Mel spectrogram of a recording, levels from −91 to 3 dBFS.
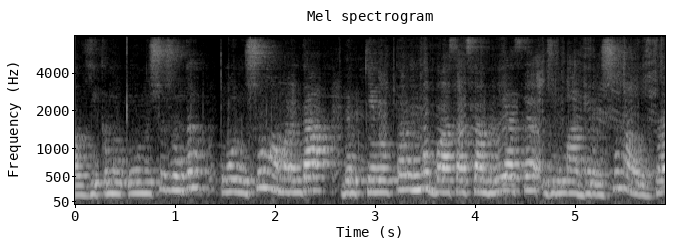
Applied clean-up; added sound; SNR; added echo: neural separator model SepFormer DNS4.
